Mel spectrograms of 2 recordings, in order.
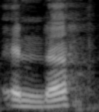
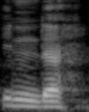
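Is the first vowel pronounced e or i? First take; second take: e; i. First: The first vowel is pronounced as e. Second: The first vowel is pronounced as i. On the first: The speaker calls it wrong. "fonem i diucapkan menjadi e. Yang salah" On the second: The speaker calls it right. "yang benar adalah"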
